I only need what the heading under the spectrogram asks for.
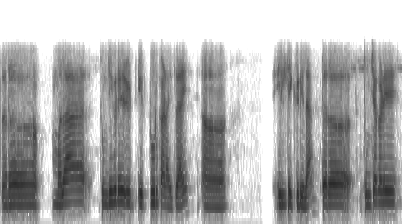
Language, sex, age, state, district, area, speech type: Marathi, male, 18-30, Maharashtra, Gadchiroli, rural, conversation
